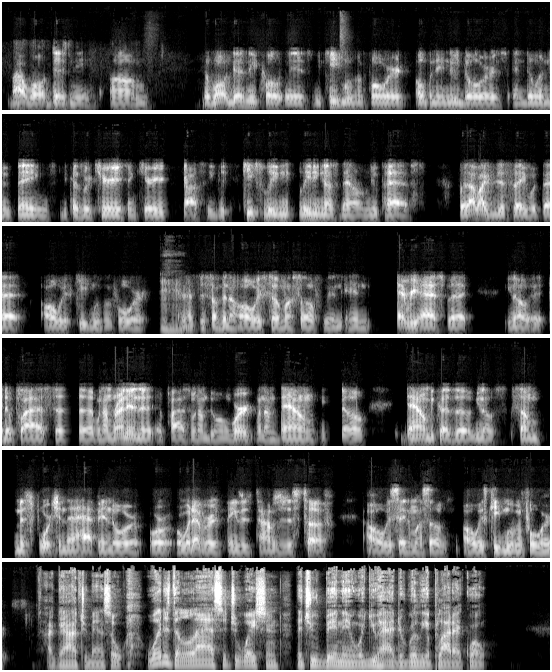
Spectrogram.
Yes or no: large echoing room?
no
